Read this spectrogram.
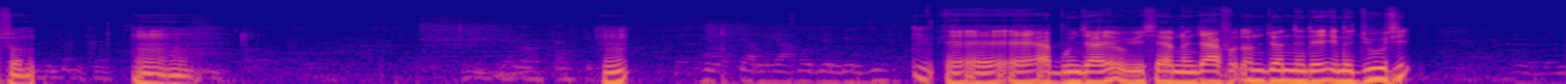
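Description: An elderly man chants loudly in a drawn-out, sung voice, with pauses between phrases.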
